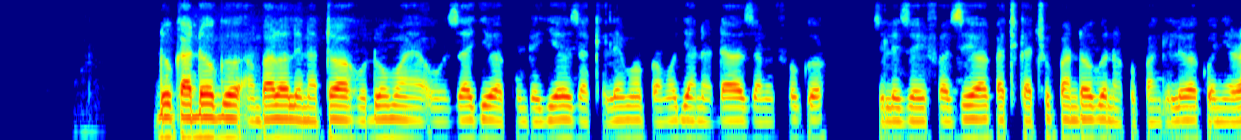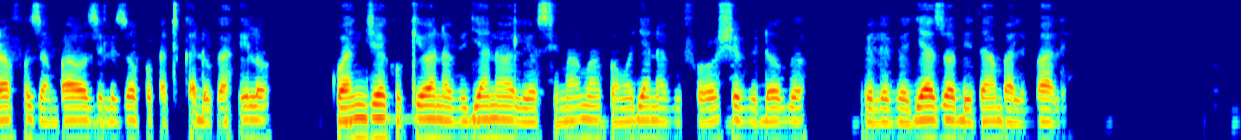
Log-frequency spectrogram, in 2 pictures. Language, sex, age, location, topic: Swahili, male, 18-24, Dar es Salaam, agriculture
